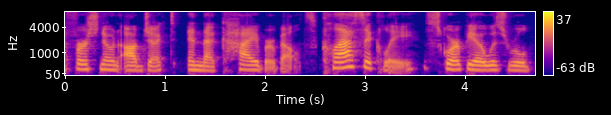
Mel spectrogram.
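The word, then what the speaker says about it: Kuiper: I heard it pronounced a few times. And I was like, I know it's Kyber, but it's not spelled that way.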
